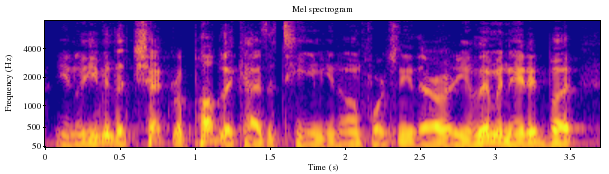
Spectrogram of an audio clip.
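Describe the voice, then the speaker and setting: Rambling low-voiced man debating sports. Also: very fast. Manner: rambling, lots of fillers and restarts; animated, emphatic when excited. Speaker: podcast co-host.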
